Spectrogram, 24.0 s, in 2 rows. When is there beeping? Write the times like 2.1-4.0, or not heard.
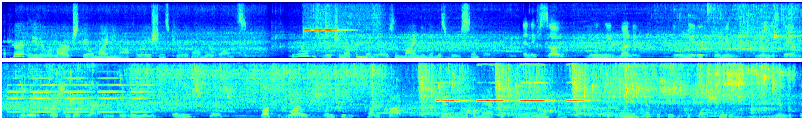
4.5-5.7, 11.8-14.2, 18.5-20.6.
